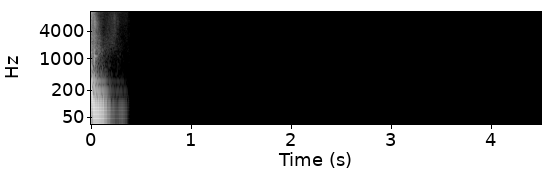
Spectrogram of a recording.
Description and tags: this series is done through layering and processing many samples of drum sounds i synthesised using various plugins namely xoxo's vst's and zynaddsubfx mixed with some old hardware samples i made a long time ago. there are 4 packs of the same series : PERC SNARE KICK and HATS all using the same process.
hit, deep, thump, bass, synthetic, percussion, bd, sample, drums, kick, boom, low, drum, processed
